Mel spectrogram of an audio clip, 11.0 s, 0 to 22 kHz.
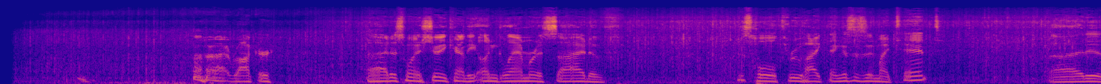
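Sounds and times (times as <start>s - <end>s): heavy rain on a tent: 0.1s - 11.0s.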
